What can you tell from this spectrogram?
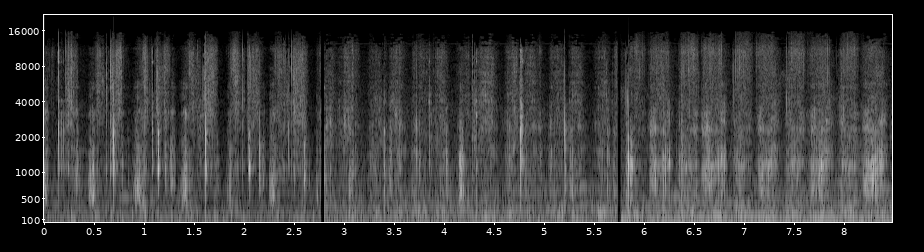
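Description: Stone roller of a shil-nora grinding stone being worked back and forth over the flat stone slab, making quick, rhythmic scraping knocks, several a second. Dried red chillies, black pepper and whole spices are being ground wet into a paste.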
